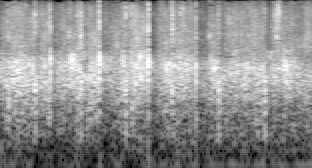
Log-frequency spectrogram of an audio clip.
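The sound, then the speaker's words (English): A dense, steady round of audience applause for a speaker after a talk, loud and unbroken from start to finish. “please join me in giving another round of applause to today's speaker.”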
